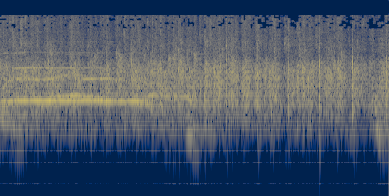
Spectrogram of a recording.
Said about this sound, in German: Vielen Dank dafür. Ihr dürft klatschen.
